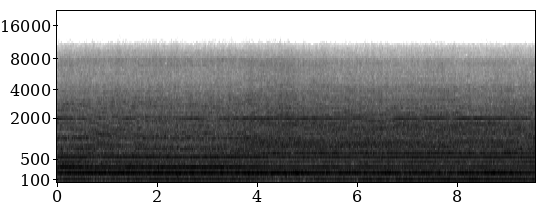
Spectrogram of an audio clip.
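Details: Echo PB650 two-stroke backpack blower, barn find unused about 5+ years, running on fresh gas while clearing a roof and gutters: steady high revs with constant whine and rushing air, no surging or sputter; runs well.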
